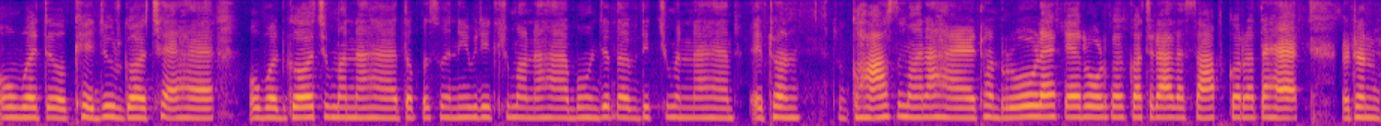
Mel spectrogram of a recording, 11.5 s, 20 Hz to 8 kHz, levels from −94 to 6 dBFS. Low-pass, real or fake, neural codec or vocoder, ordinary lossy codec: none; fake; codec, 16 kHz, 4 kbps, X-Codec, WavLM features, trained on Multilingual LibriSpeech; none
